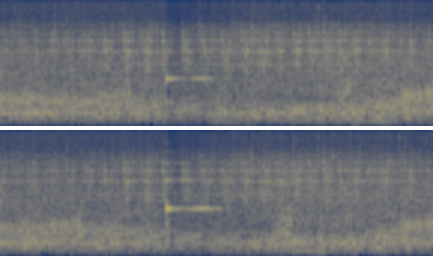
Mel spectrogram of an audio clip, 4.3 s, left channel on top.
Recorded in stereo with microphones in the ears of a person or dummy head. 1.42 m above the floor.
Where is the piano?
65° right (ahead or behind), 1.1 m.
